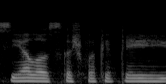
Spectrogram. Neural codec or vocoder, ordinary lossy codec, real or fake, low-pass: codec, 16 kHz, 1 kbps, FunCodec, trained on Chinese and English, 50 frames a second; MP3, 32 kbps; fake; 7.2 kHz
